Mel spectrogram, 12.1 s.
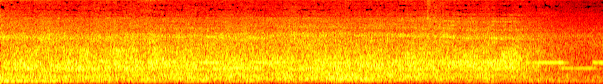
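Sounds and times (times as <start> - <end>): train wheels rushing and clattering: 0.0 - 11.0
two-tone crossing alarm: 3.4 - 8.1, 10.4 - 12.0.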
